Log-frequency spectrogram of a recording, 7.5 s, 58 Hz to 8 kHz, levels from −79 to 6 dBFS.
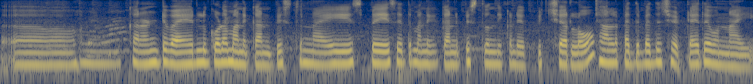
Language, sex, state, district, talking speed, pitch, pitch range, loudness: Telugu, female, Andhra Pradesh, Anantapur, 165 wpm, 195 Hz, 185-205 Hz, -17 LUFS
